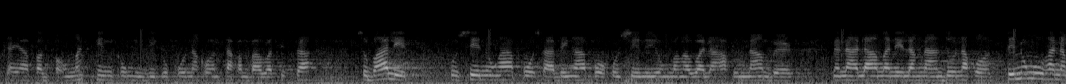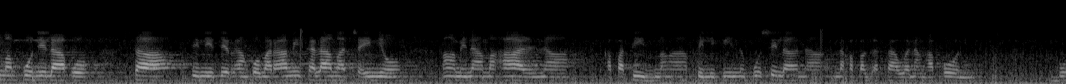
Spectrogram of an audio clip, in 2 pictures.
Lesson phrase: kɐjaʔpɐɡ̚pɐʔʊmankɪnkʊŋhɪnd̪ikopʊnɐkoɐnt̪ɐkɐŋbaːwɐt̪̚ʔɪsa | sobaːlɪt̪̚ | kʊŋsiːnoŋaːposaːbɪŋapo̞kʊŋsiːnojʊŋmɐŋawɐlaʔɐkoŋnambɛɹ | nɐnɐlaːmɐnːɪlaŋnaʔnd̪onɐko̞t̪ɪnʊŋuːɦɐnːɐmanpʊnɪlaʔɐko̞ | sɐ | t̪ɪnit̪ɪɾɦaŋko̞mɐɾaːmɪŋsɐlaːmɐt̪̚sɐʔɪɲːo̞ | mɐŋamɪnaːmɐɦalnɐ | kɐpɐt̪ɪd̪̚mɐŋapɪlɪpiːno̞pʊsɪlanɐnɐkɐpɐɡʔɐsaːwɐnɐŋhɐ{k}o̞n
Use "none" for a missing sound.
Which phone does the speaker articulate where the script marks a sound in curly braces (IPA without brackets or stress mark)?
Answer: p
